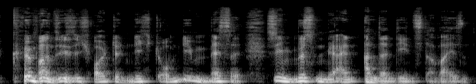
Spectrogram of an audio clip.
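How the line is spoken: Old sailor laughing. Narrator (German): entgegnete lachend der alte Seemann

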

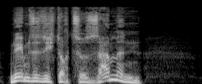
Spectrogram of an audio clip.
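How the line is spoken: Calling out. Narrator (German): rief ich

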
